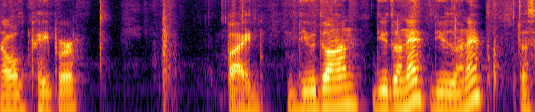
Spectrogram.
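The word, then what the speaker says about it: Dieudonné: some points set topology metric space an old paper by Dudon Dudon Dudon that's how you pronounce it dudon tonser bugner very good book.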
